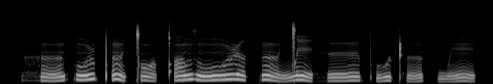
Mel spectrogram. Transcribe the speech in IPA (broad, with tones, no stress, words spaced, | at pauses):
hə̃ː˨˩˦kũ˧˥ɭpʼə̃˥˩ǀɔ̃˧˩ qʼũ˧˥zũː˧˥ɭə˥˩ kə̃ː˥˩ŋ͡ǀe˥˩ høː˧˥pʼu˧˥˧ʈʰə̃˧˥ | wẽ˩˧˩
